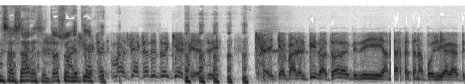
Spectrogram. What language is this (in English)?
Greek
